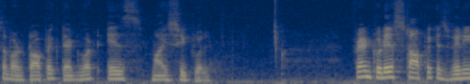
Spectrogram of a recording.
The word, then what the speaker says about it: MySQL: and the instagram as well so what is my sequel actually a friend first thing first you have to know how to pronounce my sql sometimes uh people call it my sequel or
